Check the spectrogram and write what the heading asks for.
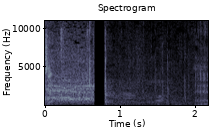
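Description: Ballpark crowd cheering and clapping, cut off abruptly less than a second in. A quiet ballpark ambience follows, with faint distant voices.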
